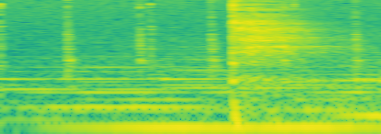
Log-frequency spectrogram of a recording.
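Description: A wall clock above a dishwasher ticks at a steady, even pace over a low background hum, its ticks crisp, with one brief louder swishing sound partway through.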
